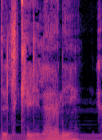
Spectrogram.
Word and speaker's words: Kilani: My name is Muhammad Kilani. It's pronounced Muhammad al-Kilani in Arabic.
